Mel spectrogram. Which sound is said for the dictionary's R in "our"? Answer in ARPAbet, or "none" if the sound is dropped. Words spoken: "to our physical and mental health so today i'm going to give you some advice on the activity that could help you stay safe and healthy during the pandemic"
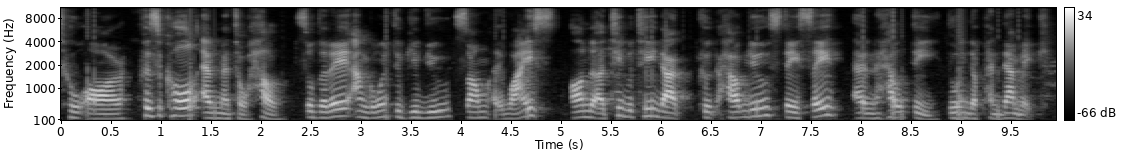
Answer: R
